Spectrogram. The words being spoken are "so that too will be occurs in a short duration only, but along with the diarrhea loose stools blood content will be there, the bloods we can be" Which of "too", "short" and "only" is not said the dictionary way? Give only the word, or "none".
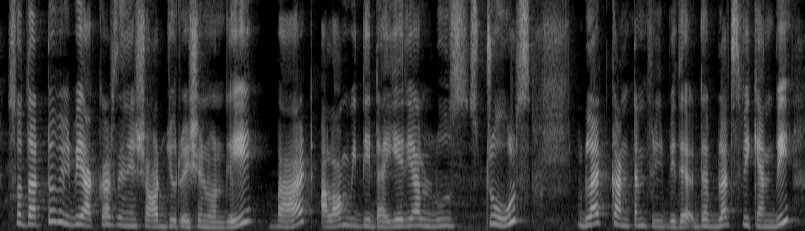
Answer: none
